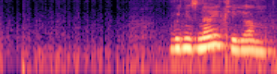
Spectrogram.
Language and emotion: Russian, neutral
